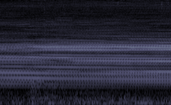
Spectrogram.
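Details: Wahl Senior cordless clipper after replacing the worn cam follower (wear made it loud) and realigning the blade: steady, even high buzz with clean hum and no rattle or clatter; quieter, motor and blade running smoothly.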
